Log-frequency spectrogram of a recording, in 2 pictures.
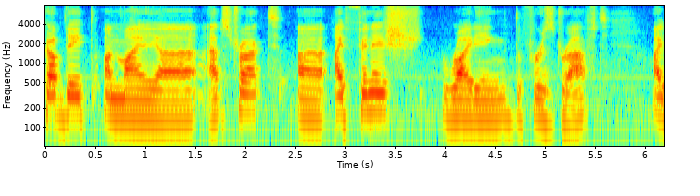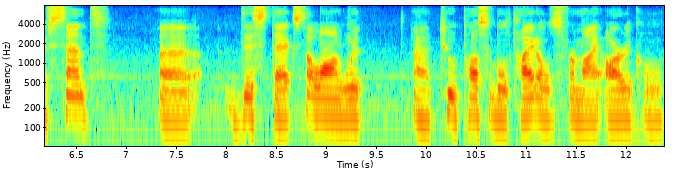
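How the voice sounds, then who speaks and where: In a Quebec accent, a man talks at a very slow pace. His pitch is fairly high. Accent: French Canadian accent in English. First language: French. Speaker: vlogger, data analytics presenter. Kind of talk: casual vlog update. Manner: halting, many filler words.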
